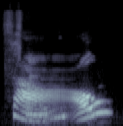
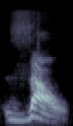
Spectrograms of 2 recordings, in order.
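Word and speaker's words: 早: no but it's okay remember that our first character we use the third intonation so that is chao okay now to those who weren't around last week our letter z it's not zao okay it's not zao our letter z also has this pronunciation of t s tau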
